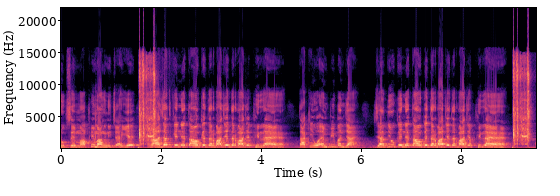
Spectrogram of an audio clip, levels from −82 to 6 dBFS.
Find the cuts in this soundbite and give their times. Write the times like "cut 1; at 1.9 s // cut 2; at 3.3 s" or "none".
cut 1; at 1.6 s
